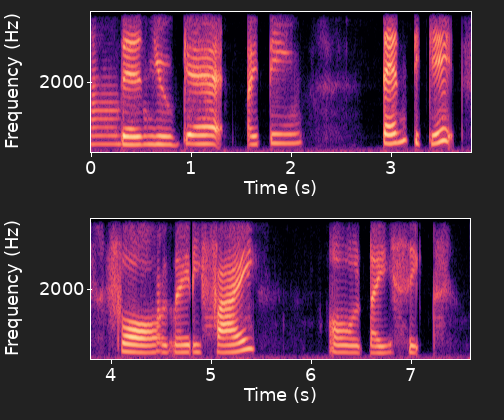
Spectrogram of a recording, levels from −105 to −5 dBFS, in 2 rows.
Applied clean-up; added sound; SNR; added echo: neural diffusion model UNIVERSE++.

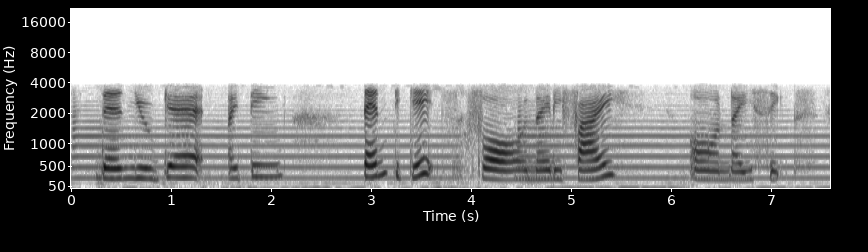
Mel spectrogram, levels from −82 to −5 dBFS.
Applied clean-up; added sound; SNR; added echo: none; Trumpet; 13 dB; none.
